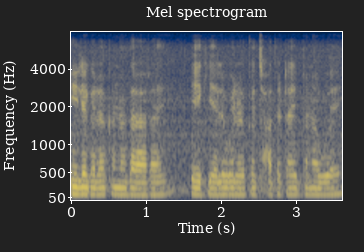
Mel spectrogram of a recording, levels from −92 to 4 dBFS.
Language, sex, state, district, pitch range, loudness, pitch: Hindi, male, Bihar, Darbhanga, 110-115 Hz, -19 LUFS, 115 Hz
